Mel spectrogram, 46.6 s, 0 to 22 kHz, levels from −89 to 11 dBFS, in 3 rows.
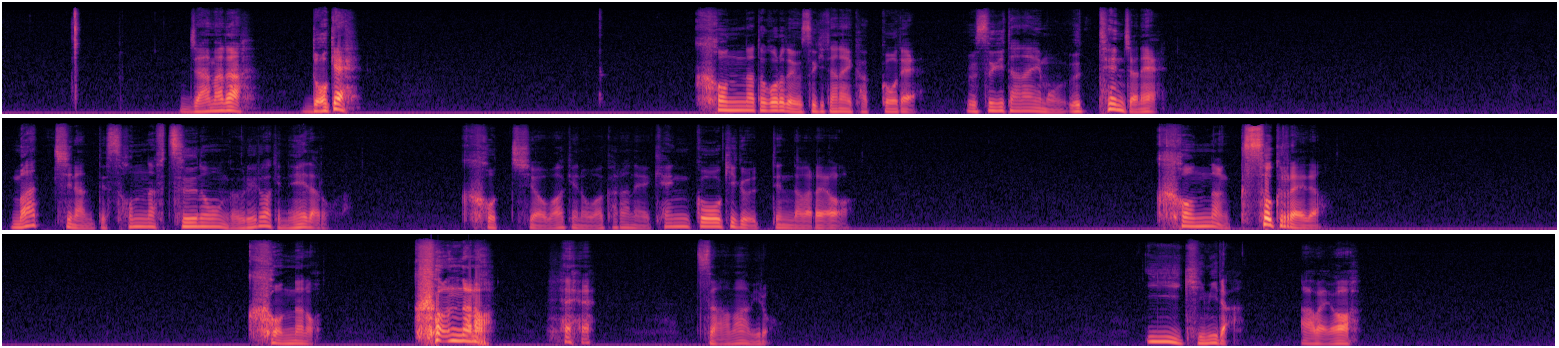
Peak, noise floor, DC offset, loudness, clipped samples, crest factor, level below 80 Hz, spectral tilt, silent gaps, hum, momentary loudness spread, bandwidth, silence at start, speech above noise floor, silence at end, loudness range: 0 dBFS; -61 dBFS; under 0.1%; -20 LUFS; under 0.1%; 24 dB; -50 dBFS; -4.5 dB/octave; none; none; 19 LU; 17.5 kHz; 0.7 s; 41 dB; 2 s; 14 LU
